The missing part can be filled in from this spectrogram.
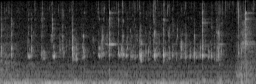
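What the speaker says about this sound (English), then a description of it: "So I'm going to go ahead and wash my brush here." A paintbrush is rinsed in a jar of water during a painting session: quiet, close splashes and scattered drips with light glassy clinks and a brief louder splash near the end.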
